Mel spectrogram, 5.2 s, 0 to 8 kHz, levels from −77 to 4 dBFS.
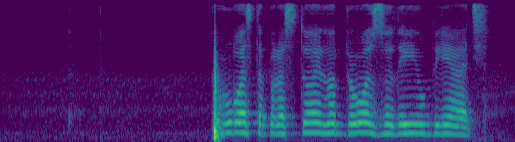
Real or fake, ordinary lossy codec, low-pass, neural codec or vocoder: fake; none; 7.2 kHz; codec, 24 kHz, 0.9 kbps, WavTokenizer, medium music audio release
